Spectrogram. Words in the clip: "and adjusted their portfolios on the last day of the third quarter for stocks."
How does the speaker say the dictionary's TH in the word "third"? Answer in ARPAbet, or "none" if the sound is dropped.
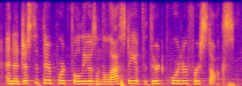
TH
